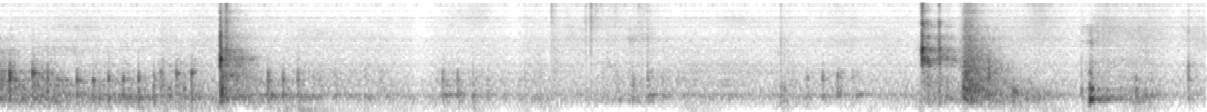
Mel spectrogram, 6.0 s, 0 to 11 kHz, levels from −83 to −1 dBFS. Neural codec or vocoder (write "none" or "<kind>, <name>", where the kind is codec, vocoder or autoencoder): autoencoder, DAC-VAE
